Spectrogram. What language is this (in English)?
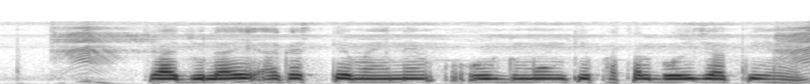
Hindi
